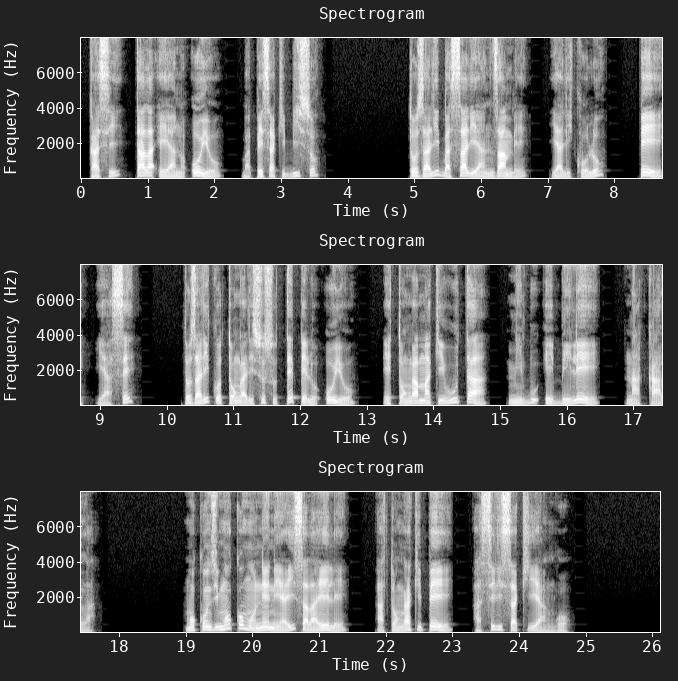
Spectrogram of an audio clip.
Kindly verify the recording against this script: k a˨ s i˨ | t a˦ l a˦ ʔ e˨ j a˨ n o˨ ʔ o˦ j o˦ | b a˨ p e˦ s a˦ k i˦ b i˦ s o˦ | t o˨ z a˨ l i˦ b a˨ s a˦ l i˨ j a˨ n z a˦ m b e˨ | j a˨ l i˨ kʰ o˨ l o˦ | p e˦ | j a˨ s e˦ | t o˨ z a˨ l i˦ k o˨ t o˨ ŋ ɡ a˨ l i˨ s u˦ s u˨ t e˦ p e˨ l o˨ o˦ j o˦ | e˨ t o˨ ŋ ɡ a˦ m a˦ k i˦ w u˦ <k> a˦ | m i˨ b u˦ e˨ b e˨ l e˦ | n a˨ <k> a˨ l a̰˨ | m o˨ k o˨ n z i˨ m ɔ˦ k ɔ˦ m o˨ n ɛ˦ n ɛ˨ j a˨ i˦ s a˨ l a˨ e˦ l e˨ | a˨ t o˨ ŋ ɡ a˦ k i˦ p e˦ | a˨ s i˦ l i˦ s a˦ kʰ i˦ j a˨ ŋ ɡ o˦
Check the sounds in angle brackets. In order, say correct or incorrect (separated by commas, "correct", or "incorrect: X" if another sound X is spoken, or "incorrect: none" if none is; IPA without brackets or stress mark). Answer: incorrect: t, correct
